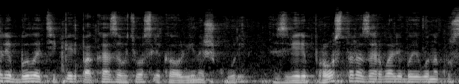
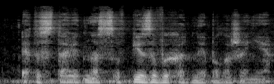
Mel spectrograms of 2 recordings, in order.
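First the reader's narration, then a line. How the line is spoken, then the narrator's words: Whispered. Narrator (Russian): прошептал Юстас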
